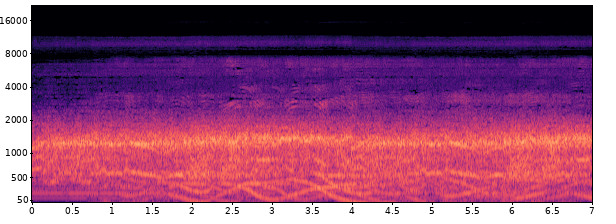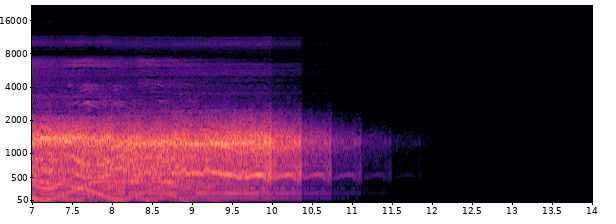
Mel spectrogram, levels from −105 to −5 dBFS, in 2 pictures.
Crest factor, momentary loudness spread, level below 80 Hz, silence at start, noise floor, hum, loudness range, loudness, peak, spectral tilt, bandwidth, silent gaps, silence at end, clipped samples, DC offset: 16 dB; 3 LU; -54 dBFS; 0 s; under -90 dBFS; none; 6 LU; -27 LUFS; -12 dBFS; -6 dB/octave; 11.5 kHz; none; 3.25 s; under 0.1%; under 0.1%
